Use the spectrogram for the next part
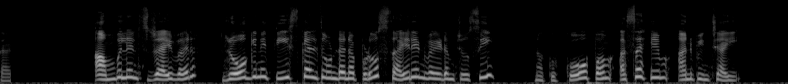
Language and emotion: Telugu, disgusted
